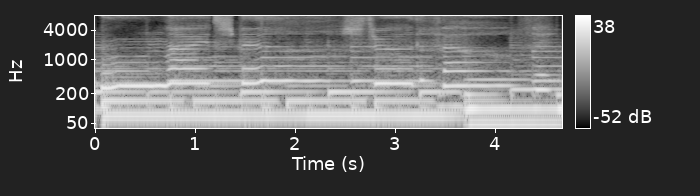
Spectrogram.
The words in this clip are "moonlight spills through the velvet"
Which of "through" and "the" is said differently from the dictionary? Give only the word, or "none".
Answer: none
